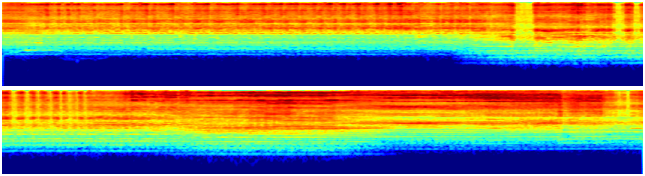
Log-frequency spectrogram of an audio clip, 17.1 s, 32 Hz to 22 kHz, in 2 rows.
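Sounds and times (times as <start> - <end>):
cutting tool hissing on lathe: 0.0 - 17.0
lathe motor hum: 6.4 - 17.0.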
